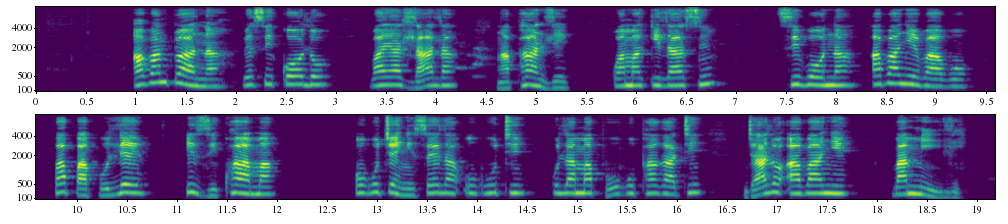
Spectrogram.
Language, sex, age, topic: North Ndebele, female, 36-49, education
